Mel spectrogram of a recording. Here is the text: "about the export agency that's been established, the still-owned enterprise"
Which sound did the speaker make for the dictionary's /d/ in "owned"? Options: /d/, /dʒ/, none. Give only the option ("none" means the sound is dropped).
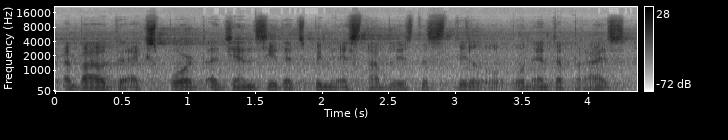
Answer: none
